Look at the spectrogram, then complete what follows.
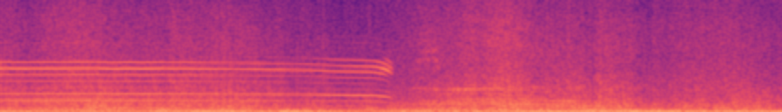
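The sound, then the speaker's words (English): A heavy, continuous rush of surging ocean water roars throughout as a giant wave strikes off the starboard side of a ship in a storm, while a steady, high whistle-like tone sounds over it for the first two seconds before cutting off. “Giant wave off the starboard side.”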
